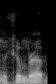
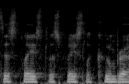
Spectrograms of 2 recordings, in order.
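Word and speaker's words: La Cumbre: And I was like, oh, yeah, this place, La Cumbra. I'm like, yeah, I'm pronouncing the E like you do in Brulee.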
